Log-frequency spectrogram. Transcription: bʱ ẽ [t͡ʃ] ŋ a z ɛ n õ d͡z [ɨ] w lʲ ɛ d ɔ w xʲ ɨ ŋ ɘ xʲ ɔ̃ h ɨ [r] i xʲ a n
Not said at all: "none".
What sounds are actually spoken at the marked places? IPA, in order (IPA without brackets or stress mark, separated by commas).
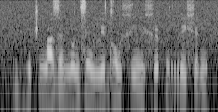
t͡ʃ, e, r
